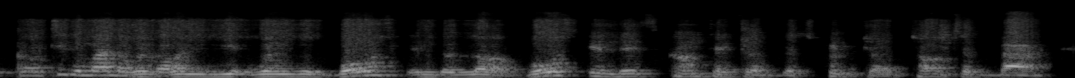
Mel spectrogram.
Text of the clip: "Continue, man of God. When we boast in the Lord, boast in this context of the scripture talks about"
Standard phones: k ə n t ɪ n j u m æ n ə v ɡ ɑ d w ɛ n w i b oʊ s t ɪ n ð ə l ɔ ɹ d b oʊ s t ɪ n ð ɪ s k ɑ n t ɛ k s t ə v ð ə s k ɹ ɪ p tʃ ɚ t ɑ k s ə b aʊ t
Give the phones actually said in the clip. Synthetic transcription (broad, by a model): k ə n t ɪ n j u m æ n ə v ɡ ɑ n w ɛ n w i b oʊ s t ɪ n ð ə l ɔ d b oʊ s t ɪ n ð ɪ s k ɑ n t ɛ k s t ə v ð ə s k ɹ ɪ p tʃ ɚ t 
